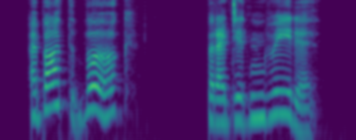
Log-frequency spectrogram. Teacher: Rising intonation indicating that the thought has not ended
